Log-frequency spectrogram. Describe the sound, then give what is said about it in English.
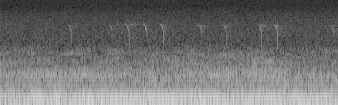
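A dozen or so short, high clucking chirps from birds, each a quick downward blip, come in uneven bursts over a steady low droning hum. No one speaks. “All three birds engaged.”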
